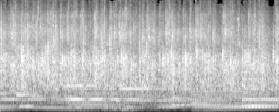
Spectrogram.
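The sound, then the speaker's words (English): A crowd claps steadily and loudly throughout, a dense wash of applause from a sizable audience, with faint cheering and murmuring voices mixed beneath the clapping. The applause honors companions for their support. “I want them to hear your praise, and for once, let's applaud them and lift them up for the companions and the support.”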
